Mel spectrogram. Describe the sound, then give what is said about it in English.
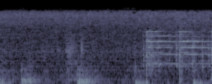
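A few dull thuds, then a bell at a door rings out with a bright, sustained metallic tone that lingers through the end, clear, with no voices. “You ring the bell.”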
